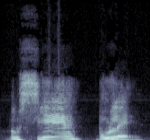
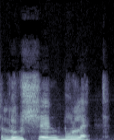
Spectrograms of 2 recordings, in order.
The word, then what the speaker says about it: Lucien Boulet: Creo lucen. Lucen boule. There you go. Lucen English. Lucian bullet.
